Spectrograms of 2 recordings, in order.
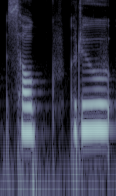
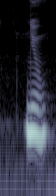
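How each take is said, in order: First: The syllables join with a k then r sound. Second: The syllables join with an ng then n sound. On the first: The speaker calls it wrong. "not Seokryu" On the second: The speaker calls it right. "Songnyu, not Seokryu or Songryu"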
